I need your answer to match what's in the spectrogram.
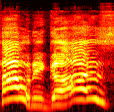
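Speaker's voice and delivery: goofy belting, very high and very loud. Retelling a deleted scene from Terminator three: goofy Arnold voice. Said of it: "this goofy voice".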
